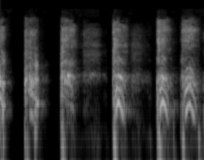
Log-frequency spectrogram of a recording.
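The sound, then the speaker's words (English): A rapid series of about six short, harsh coughs, fairly loud, with brief gaps between bursts and no talking. “This is the one, the only, the gross coughing. It is coughing, my good man.”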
